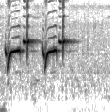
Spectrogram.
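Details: Sooty-headed bulbul song used to provoke other bulbuls into singing: two quick rich phrases, each a low swoop rising into a bright whistled note, then silence.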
